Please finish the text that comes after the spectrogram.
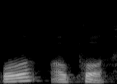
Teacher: दांतो यानी कि दांत और ओट दोनों मिलता है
